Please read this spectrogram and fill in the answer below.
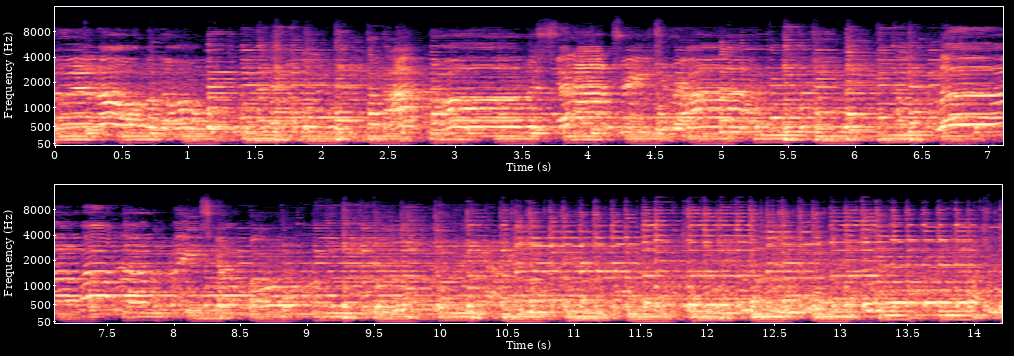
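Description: Live acoustic bluegrass band playing an instrumental passage: rolling five-string banjo, mandolin and acoustic guitar over a steady upright-bass beat.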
